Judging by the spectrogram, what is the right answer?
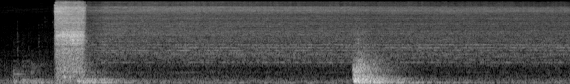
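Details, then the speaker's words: Flat tire: after two sharp bursts, a steady high hiss of air carries on without pause at the valve stem; the Schrader valve core is leaking. "found now if you can hear the air but it's leaking here so valve stem"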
